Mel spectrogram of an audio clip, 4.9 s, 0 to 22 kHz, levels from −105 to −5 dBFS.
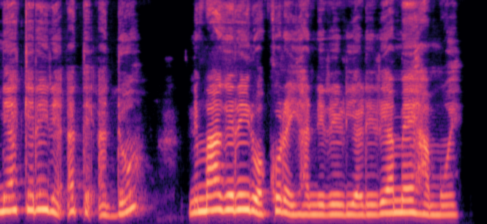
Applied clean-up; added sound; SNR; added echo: neural mask model Resemble Enhance denoiser.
